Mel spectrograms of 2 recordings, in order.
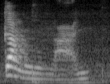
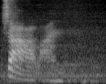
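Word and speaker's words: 栅栏: 然后杠栏有，不是，我一直喜欢把它念成杠栏，但是那个叫栅栏，但我们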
